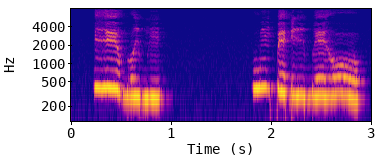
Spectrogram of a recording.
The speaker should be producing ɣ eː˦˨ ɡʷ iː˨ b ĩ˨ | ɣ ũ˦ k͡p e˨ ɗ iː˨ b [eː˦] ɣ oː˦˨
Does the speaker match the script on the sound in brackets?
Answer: no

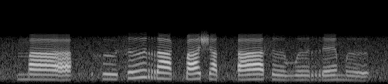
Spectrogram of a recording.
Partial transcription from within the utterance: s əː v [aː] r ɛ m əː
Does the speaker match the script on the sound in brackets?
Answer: no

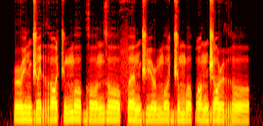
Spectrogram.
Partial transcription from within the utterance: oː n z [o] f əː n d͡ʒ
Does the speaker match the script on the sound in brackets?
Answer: no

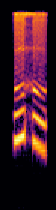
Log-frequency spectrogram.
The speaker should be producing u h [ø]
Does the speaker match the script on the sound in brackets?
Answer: no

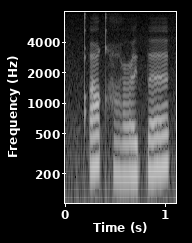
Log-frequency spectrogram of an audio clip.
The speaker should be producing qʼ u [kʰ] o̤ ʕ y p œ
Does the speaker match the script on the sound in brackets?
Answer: no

